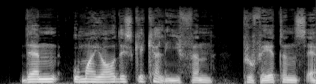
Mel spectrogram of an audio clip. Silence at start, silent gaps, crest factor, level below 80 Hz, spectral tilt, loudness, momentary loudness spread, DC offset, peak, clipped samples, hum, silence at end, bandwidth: 0.2 s; none; 12 dB; -40 dBFS; -5.5 dB/octave; -13 LUFS; 8 LU; under 0.1%; 0 dBFS; under 0.1%; none; 0 s; 15.5 kHz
